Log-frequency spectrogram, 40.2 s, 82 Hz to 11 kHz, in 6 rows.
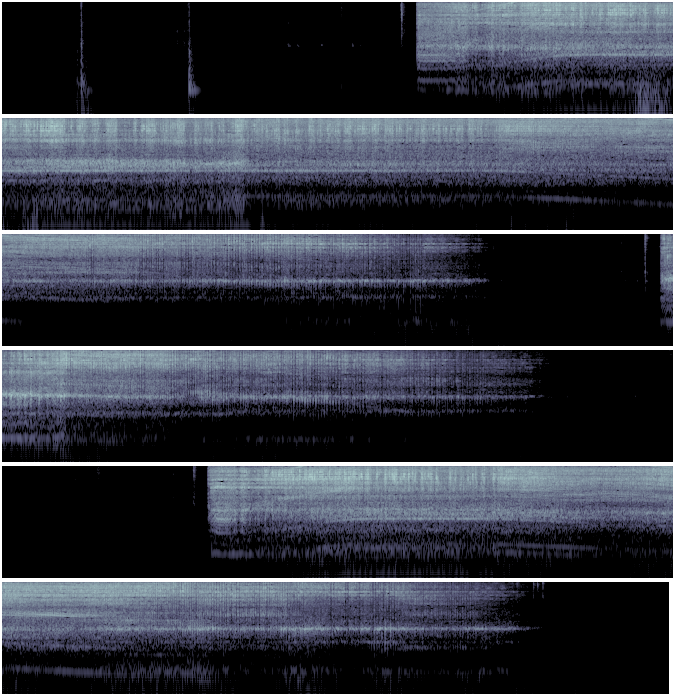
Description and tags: Recorded with a Tascam DR-05. Just an angle grinder spinning.
Field-Recording, Noisy, Power-Tools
